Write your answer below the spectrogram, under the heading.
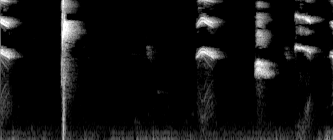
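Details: Caged green-winged saltator kept with its female in the same cage; a few short, bright slurred whistles separated by long pauses, with one sharp click-like note between them.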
